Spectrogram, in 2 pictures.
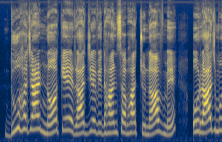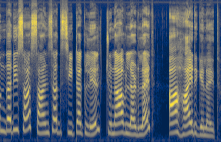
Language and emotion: Maithili, neutral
